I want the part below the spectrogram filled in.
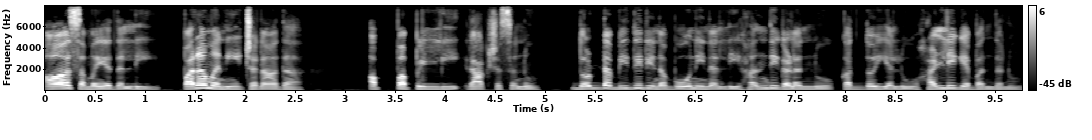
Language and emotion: Kannada, neutral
